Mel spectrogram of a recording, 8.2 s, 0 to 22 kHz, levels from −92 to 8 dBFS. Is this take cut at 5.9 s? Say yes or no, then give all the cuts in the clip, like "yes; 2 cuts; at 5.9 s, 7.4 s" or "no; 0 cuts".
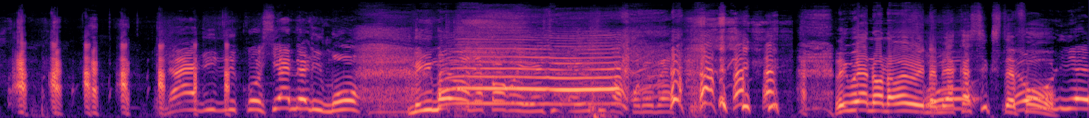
yes; 1 cut; at 5.9 s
